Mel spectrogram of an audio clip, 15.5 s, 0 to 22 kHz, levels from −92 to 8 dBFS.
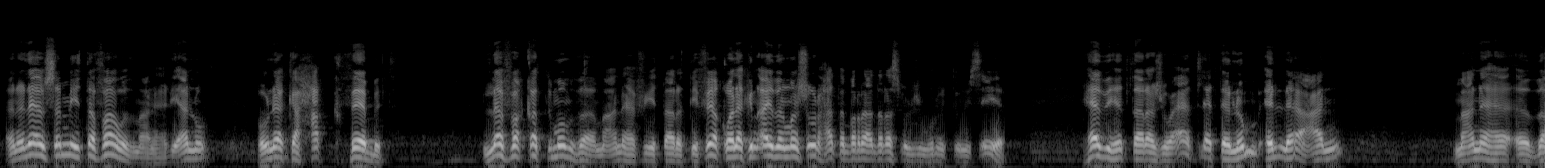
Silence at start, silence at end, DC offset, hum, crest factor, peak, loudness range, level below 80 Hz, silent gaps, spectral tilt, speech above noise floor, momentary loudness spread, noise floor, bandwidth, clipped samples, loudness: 0.05 s; 0 s; under 0.1%; none; 20 dB; -14 dBFS; 3 LU; -68 dBFS; none; -6 dB/octave; 43 dB; 14 LU; -74 dBFS; 7.6 kHz; under 0.1%; -32 LUFS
